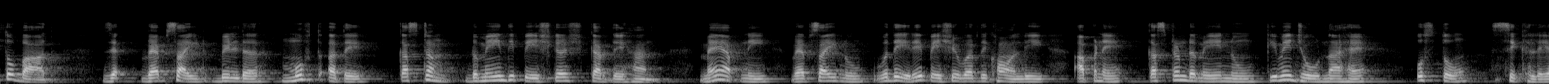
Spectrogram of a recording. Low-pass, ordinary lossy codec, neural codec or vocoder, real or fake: 7.2 kHz; none; none; real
